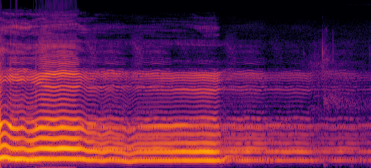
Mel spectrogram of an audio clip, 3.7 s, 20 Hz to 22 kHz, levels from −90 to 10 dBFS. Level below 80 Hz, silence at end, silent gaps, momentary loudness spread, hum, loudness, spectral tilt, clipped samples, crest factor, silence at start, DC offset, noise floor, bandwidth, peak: -68 dBFS; 0 s; none; 21 LU; none; -12 LUFS; -5.5 dB/octave; 0.4%; 12 dB; 0 s; under 0.1%; -34 dBFS; 16 kHz; 0 dBFS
